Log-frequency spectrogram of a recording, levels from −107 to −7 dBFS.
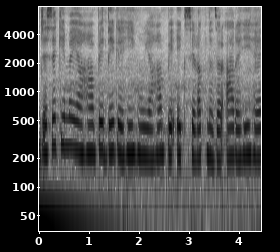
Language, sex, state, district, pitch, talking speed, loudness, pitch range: Hindi, female, Chhattisgarh, Sukma, 220 Hz, 215 wpm, -20 LUFS, 210-230 Hz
